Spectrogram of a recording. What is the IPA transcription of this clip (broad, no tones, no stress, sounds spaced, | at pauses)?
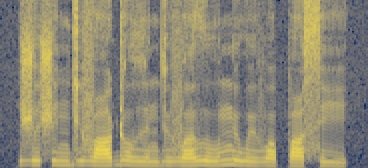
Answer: ʒ ɨ ʃ i ŋ ɡ i v ɑ ɖ o ɣ ɨ n d ʉ v ʌ ð u n̪ ʉ w ʉ β ɔ p ɑ s i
